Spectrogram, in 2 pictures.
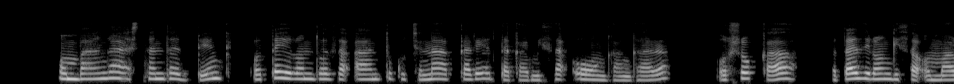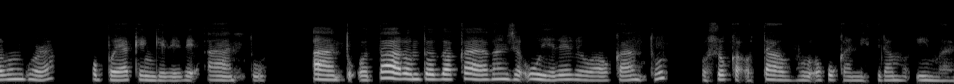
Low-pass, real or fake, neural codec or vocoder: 7.2 kHz; real; none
